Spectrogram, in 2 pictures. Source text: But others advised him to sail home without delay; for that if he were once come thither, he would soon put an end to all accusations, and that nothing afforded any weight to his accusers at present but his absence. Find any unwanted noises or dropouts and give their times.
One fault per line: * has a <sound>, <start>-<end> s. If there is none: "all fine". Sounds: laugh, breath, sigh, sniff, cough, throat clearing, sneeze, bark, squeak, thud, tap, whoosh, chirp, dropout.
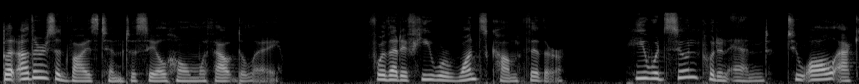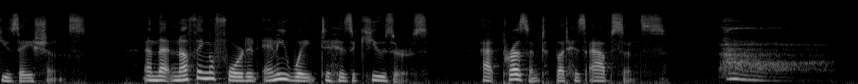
* has a sigh, 15.8-16.9 s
